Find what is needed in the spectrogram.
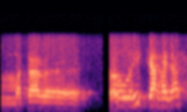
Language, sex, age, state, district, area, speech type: Hindi, male, 30-45, Bihar, Samastipur, rural, conversation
